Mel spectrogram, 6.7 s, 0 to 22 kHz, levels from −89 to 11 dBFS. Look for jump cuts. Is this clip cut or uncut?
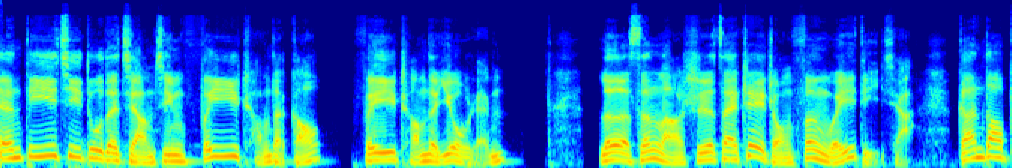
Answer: cut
